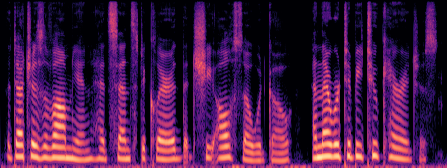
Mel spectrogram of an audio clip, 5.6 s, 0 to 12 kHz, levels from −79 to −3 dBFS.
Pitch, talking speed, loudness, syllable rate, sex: 200 Hz, 205 wpm, -17 LUFS, 5.7 syllables/s, female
